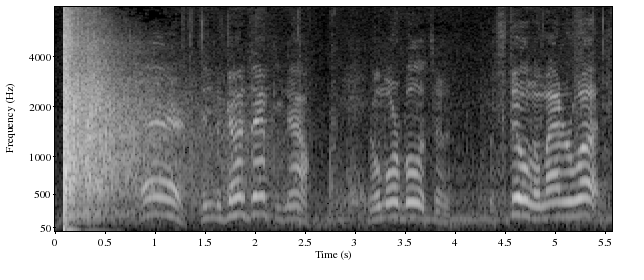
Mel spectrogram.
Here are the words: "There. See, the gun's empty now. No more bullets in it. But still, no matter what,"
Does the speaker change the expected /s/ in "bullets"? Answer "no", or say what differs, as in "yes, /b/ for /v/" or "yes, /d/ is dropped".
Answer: yes, /s/ is dropped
